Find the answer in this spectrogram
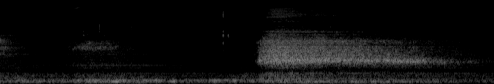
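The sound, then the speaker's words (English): A slow, deep breath taken during a guided relaxation exercise: a faint, airy rush of breath that swells, holds briefly, then fades, with no speech. “Just take a nice deep breath here with me.”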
